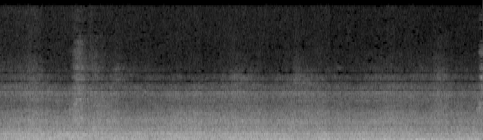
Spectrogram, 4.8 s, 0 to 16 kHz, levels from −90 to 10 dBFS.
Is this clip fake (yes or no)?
no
